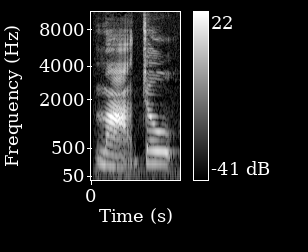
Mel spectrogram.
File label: "ma3zhou1", Chinese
